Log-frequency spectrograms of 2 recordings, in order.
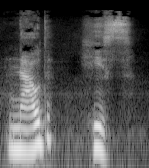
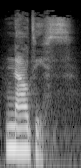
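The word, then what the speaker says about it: naudiz: the phonetic value is N, pronunciation naud his, naudis. The summary is need, coming through challenge, stepping forth into manifestation.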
